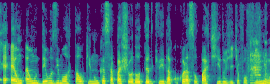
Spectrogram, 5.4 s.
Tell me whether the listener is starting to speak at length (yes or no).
yes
